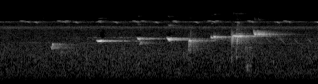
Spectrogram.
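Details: Willie wagtail giving a quick phrase of clear, whistled notes that climb step by step in pitch, starting softly and growing louder, over a steady thin high-pitched background drone.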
